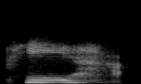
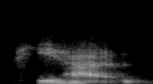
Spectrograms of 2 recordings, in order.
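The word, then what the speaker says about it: p̂: this and it's pronounced P hat so it's just the little thing on top is just a little hat and we just call it P hat silly name okay so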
